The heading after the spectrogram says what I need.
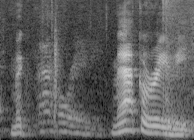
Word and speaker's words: McElravy: Presentation on the recent study findings with Tecton Architects, McLav, how do you say? McElravy. Just like it's spelled.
